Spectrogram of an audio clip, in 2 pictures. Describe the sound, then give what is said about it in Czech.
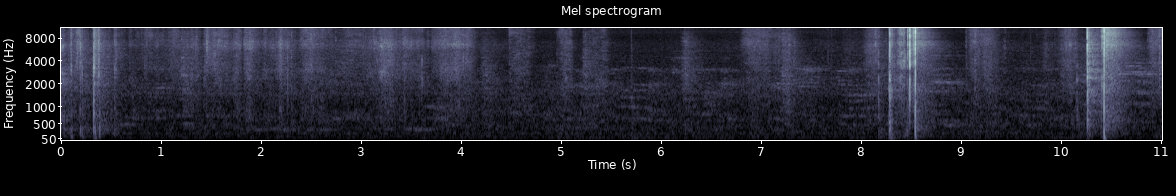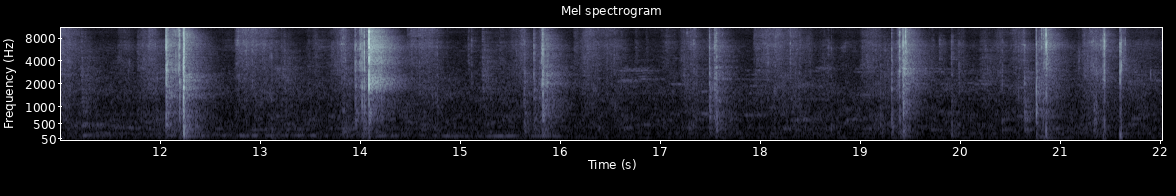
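Tarot cards being shuffled during a partner card reading: a steady papery rustle at first, then a series of sharp riffling snaps at irregular intervals, with no one talking. “Já už se dívám na vaše fotky, míchám u toho karty a podíváme se teda spolu, já vám udělám partnerský výklad”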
